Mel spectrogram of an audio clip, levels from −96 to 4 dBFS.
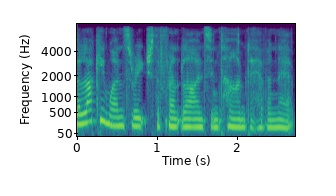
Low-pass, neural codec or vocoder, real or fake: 7.2 kHz; none; real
